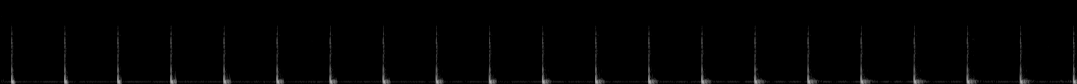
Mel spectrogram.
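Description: A single drum track soloed in a multitrack mix: one drum hit repeating at a perfectly even pace, a little under two a second, each hit short and dying away quickly. Each hit carries a boxy room tail that is being reduced with a channel strip. A faint steady low hum sits underneath.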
